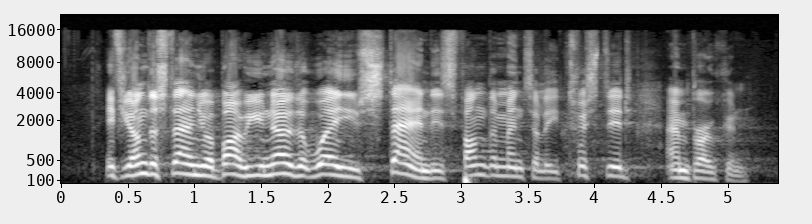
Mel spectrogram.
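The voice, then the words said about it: Essex English accent. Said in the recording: “that's my Essex accent”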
